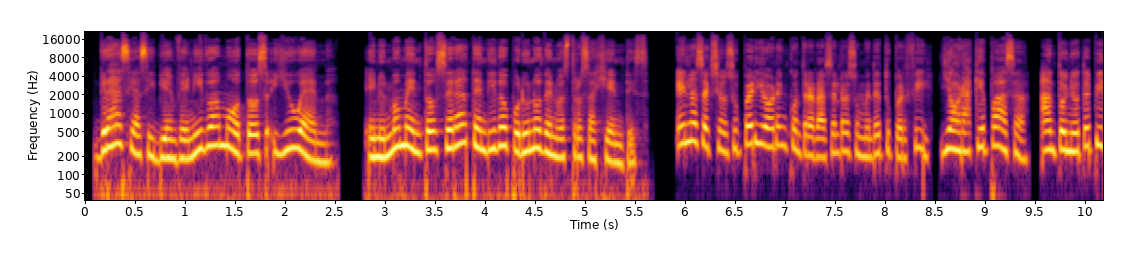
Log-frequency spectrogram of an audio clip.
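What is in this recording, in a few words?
Spanish Latin America female voice over, upbeat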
